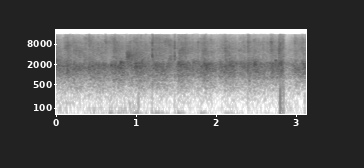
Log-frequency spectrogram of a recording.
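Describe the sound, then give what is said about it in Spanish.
Steady, dense applause from a church audience welcoming first-time visitors, loud and continuous throughout with no talk over it. “Hay que darle un fuerte aplauso, claro, de bienvenida.”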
